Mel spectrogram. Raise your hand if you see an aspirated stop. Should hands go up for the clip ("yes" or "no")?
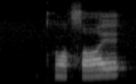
yes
